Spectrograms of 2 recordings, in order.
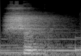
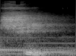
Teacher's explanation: Ship has a short I sound and sheep has a long e sound.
